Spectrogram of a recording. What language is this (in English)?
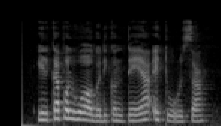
Italian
